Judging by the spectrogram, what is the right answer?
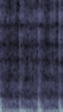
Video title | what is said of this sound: Ciabatta Demo | tap it that sounds hollow on the inside so it's good to go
